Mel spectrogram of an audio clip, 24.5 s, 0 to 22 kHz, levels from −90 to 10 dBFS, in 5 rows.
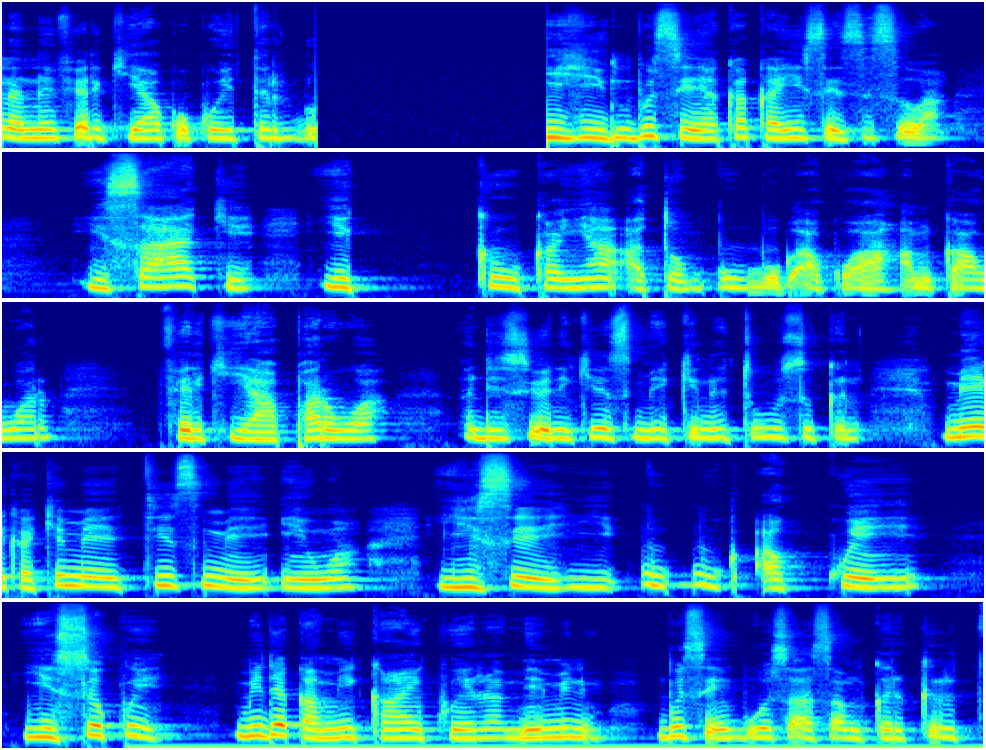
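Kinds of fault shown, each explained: Audio dropout to a faint residue: speech cuts abruptly at 1.57 s to faint hiss for 1.16 s, likely a live path that lost its signal; the waveform collapses to a thin noise band.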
